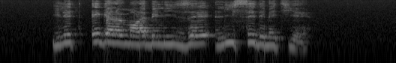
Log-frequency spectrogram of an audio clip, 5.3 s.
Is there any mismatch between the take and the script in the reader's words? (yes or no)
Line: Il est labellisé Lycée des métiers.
yes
